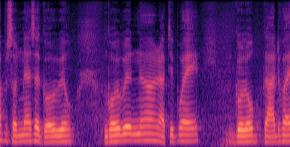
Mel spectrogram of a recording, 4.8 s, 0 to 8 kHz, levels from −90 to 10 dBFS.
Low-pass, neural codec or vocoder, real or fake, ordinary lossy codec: none; codec, 16 kHz, 0.5 kbps, X-Codec, HuBERT features, trained on LibriSpeech; fake; none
